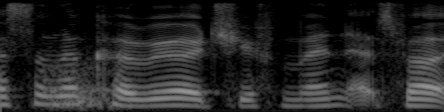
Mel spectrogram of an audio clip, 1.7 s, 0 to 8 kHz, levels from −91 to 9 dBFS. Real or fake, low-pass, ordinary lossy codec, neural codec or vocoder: real; 7.2 kHz; none; none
